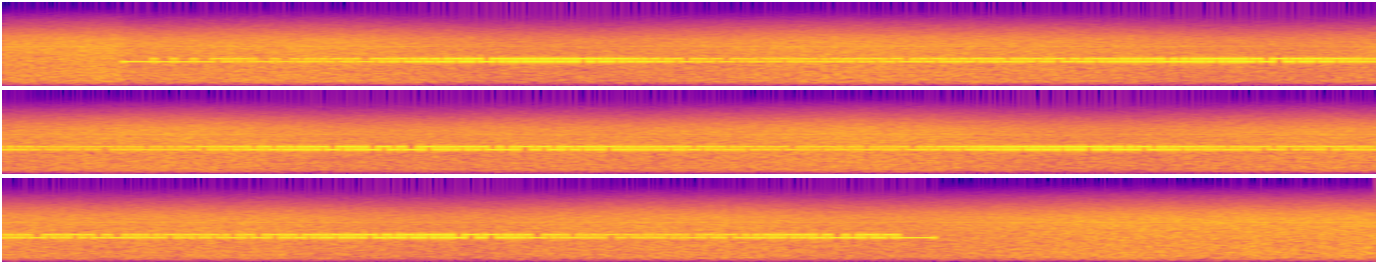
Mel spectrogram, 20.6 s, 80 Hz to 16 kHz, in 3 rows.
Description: RTTY (75 baud, 170 Hz shift), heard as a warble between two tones, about 1230 Hz centre, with radio static. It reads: VCWNV ZWCNM DJIEN PCMLM UASQI HMWHW BSNOC JFGQS YMTNN FQWND TJKQB GBPSM XOVES MKTOZ EJSAB CZIMS UKRMW NDRNI EAQOF RCDOE EHYFV EMVJQ ZKMEB ASOCN XTTFV KJTHF KNOQR GVKHH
